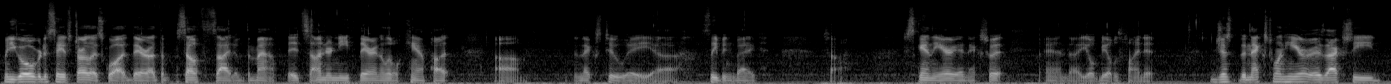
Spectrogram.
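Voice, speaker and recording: A man's voice: lowish voice, vocal fry, a bit bright, a little hiss or hum. A man narrating a video game walkthrough in a casual, informal way, hesitating and correcting himself as he gives directions. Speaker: gaming video guide narrator.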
